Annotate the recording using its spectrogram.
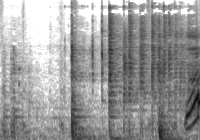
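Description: Small plastic toy pieces clicking and clattering against a glass tabletop in a quick run of light taps lasting about a second.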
